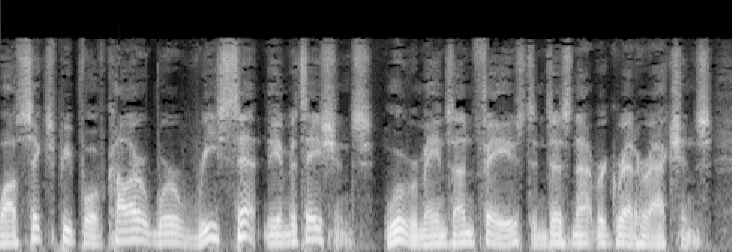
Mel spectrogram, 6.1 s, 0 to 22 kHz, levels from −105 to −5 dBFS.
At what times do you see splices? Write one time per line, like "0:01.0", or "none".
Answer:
0:03.2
